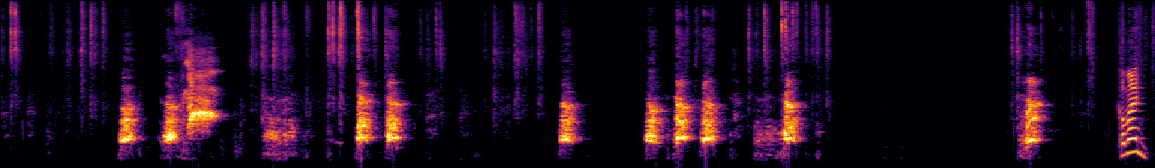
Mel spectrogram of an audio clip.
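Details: Excited springer spaniel barking during play with a child, scattered single and double barks with gaps, ending in a rising high-pitched squeal or whine.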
